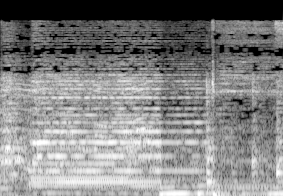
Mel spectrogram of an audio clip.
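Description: A live band plays Bahian carnival music through the stage PA. A chord is held for about a second, then the bass and rhythm carry on.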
